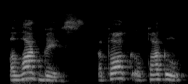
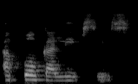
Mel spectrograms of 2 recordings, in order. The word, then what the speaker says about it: Apocalipsis: But you gotta kind of like pronounce the O with the vowels, the Spanish vowels. So it's like apocalipsis.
